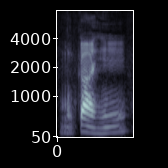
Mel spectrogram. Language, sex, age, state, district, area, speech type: Assamese, male, 45-60, Assam, Biswanath, rural, spontaneous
